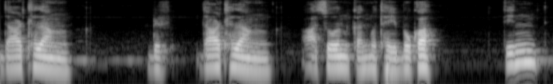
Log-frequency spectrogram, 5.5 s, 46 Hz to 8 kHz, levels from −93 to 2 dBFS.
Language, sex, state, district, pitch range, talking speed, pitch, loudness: Mizo, male, Mizoram, Aizawl, 120-175 Hz, 120 wpm, 130 Hz, -23 LUFS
